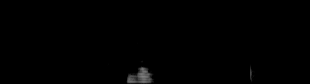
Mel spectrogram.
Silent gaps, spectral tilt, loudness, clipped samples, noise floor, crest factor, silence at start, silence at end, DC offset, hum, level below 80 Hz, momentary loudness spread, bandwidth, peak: none; -9.5 dB/octave; -45 LUFS; under 0.1%; -87 dBFS; 26 dB; 1.25 s; 1.6 s; under 0.1%; none; under -90 dBFS; 23 LU; 16 kHz; -26 dBFS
